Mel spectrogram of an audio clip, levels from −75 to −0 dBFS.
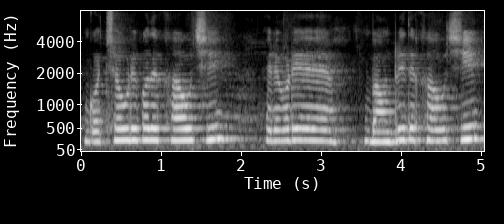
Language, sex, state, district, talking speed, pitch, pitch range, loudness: Odia, female, Odisha, Khordha, 95 wpm, 245 Hz, 235-250 Hz, -14 LUFS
